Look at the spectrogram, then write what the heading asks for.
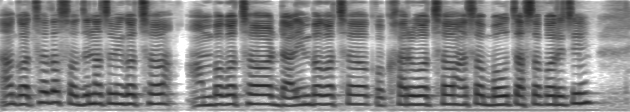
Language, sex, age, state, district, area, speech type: Odia, female, 18-30, Odisha, Kandhamal, rural, spontaneous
